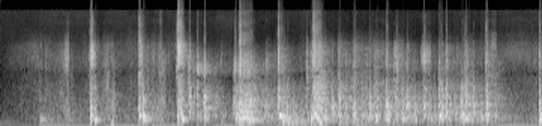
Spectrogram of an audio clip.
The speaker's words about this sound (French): Et la porte s'est refermée.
